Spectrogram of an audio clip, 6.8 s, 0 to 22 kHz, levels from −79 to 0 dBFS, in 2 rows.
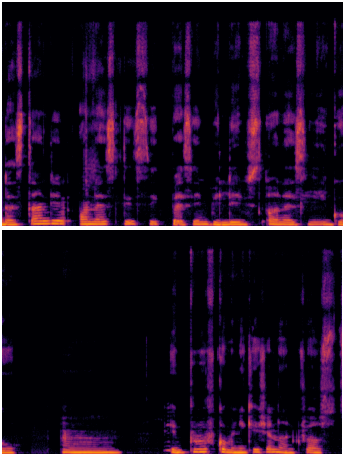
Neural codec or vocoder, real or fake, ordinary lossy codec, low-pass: vocoder, 48 kHz, 128 mel bands, Vocos; fake; none; none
